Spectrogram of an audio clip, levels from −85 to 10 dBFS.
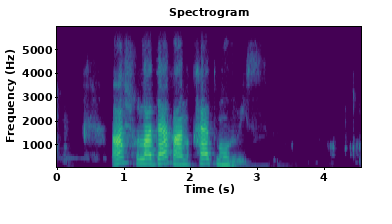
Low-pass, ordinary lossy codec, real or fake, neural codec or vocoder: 5.4 kHz; Opus, 32 kbps; real; none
